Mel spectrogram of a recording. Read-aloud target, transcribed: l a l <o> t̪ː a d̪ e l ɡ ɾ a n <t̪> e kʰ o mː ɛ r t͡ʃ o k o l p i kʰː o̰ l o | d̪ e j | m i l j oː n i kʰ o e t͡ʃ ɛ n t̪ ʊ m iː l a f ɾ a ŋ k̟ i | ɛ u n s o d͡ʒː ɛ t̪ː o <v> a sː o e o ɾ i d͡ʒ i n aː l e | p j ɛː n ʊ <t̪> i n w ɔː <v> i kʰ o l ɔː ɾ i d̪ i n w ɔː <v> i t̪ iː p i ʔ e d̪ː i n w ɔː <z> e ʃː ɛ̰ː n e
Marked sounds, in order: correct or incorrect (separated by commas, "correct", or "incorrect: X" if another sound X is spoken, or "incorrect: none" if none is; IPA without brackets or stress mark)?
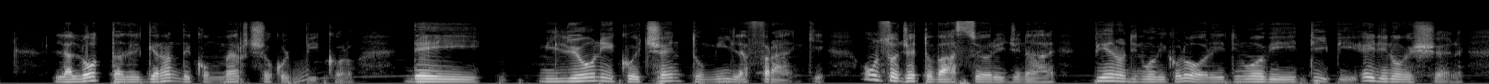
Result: incorrect: ɔ, incorrect: d̪, correct, incorrect: d̪, correct, correct, incorrect: v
